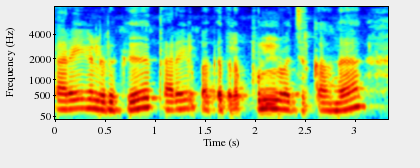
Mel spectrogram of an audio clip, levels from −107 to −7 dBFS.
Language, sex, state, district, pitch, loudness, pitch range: Tamil, female, Tamil Nadu, Kanyakumari, 175 Hz, -14 LUFS, 160-200 Hz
